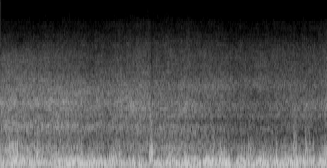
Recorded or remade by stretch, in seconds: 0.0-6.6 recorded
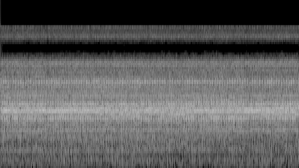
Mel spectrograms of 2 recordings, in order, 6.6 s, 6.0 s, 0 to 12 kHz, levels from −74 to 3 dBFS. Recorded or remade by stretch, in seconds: 0.0-6.0 remade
